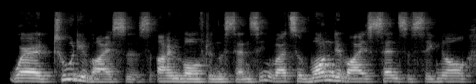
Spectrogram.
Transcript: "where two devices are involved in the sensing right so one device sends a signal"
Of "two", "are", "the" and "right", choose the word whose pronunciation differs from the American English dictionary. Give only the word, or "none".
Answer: right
